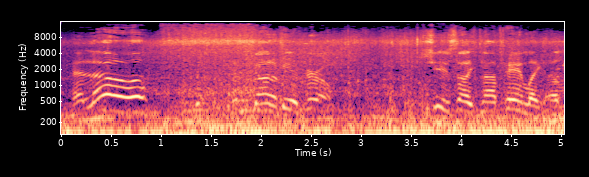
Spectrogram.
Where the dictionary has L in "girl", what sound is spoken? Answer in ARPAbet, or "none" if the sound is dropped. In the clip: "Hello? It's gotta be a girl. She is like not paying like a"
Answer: N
